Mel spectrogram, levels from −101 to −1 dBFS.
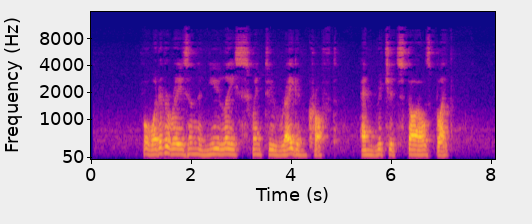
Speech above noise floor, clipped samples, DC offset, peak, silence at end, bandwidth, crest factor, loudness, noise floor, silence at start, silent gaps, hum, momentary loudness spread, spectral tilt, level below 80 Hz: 38 dB; under 0.1%; under 0.1%; -2 dBFS; 0.95 s; 9.2 kHz; 20 dB; -21 LUFS; -59 dBFS; 1.05 s; none; none; 12 LU; -6.5 dB/octave; -64 dBFS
